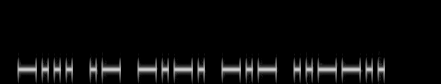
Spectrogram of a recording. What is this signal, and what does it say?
Morse code, heard as a keyed tone, about 21 wpm, 700 Hz. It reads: BACK?
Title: Sentences from Top 1600 Words 20wpm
